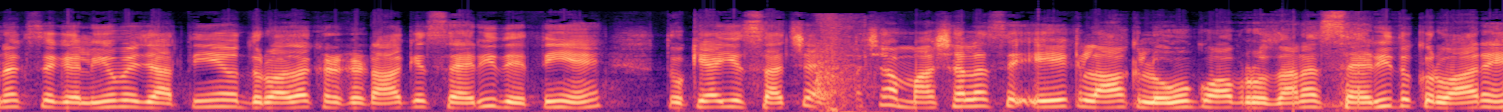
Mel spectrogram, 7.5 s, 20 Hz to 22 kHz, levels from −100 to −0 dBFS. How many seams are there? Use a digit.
1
